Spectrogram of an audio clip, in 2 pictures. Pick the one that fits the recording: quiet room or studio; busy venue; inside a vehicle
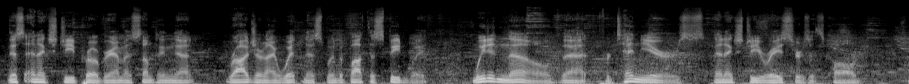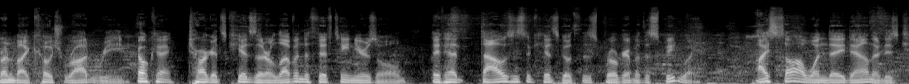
busy venue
